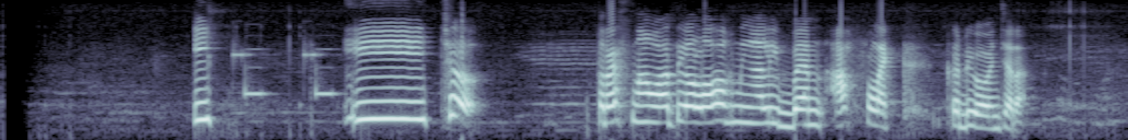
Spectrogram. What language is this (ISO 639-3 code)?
sun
